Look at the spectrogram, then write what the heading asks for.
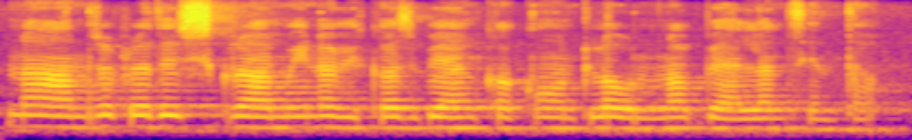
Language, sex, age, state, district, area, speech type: Telugu, female, 18-30, Telangana, Ranga Reddy, urban, read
